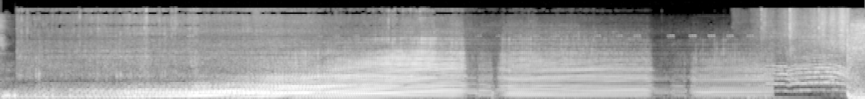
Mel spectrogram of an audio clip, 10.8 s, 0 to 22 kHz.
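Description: Ford Mustang GT's 5.0-litre V8 accelerating, its exhaust note rising steadily in pitch for about six seconds; after a brief cut it carries on at a steadier, slightly falling pitch.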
